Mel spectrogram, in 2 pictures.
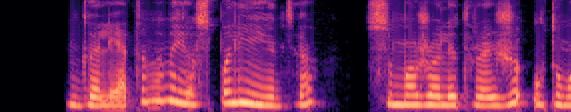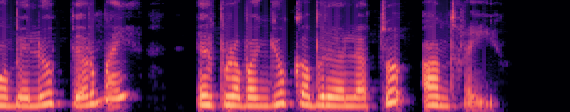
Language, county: Lithuanian, Vilnius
